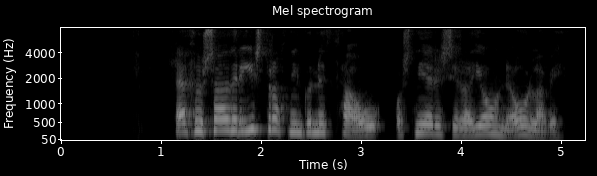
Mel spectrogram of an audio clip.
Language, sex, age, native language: Icelandic, female, 30-39, Icelandic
